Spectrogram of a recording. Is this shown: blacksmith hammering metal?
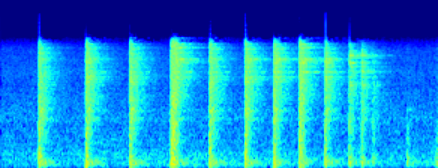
yes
